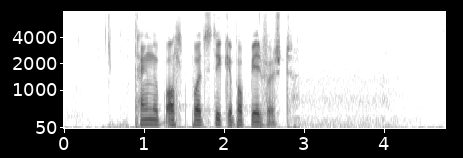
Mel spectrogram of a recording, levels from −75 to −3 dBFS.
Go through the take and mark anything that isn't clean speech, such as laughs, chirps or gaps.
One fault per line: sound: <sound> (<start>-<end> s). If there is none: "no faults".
no faults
